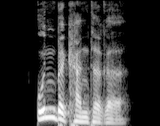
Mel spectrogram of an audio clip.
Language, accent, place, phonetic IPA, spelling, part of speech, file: German, Germany, Berlin, [ˈʊnbəkantəʁə], unbekanntere, adjective, De-unbekanntere.ogg
- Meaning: inflection of unbekannt: 1. strong/mixed nominative/accusative feminine singular comparative degree 2. strong nominative/accusative plural comparative degree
